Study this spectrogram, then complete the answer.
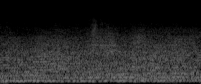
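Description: Bandit class race cars roar together at Rockford Speedway coming out of turn four on the green flag, a dense, steady engine drone heard from a distance with no talk.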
